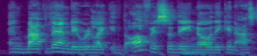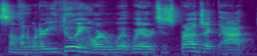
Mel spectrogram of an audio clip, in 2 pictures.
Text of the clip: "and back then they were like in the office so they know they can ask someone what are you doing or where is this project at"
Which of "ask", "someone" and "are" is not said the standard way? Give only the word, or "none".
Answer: none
